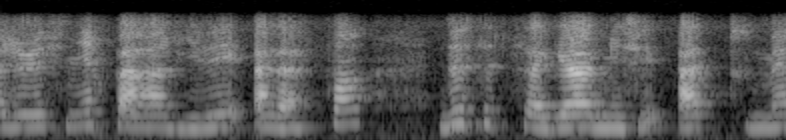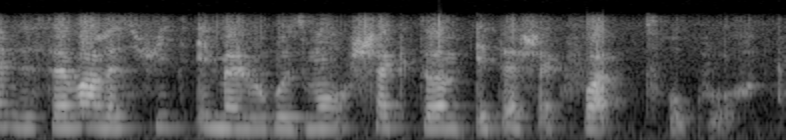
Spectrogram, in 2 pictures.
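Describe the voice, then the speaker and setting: A young woman with a French accent chatting enthusiastically about library books in a casual vlog. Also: fairly high pitch. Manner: chatty and enthusiastic, lively asides. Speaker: book vlogger. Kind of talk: casual book haul vlog. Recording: dull, lo-fi home video sound.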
